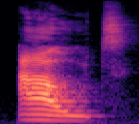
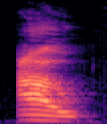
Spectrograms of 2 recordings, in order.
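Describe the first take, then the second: First: The final t is clearly released. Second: The final t is a glottal stop. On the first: "Rather than saying out" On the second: "he usually uses a glottal stop in the word out"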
